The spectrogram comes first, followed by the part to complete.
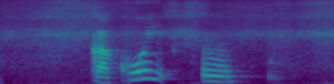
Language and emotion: Russian, neutral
